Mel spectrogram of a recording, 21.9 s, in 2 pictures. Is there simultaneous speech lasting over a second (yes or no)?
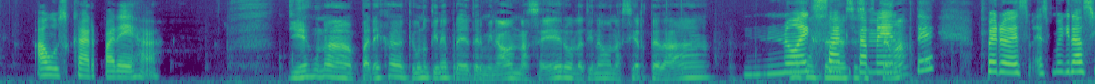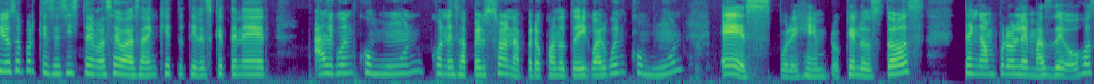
yes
